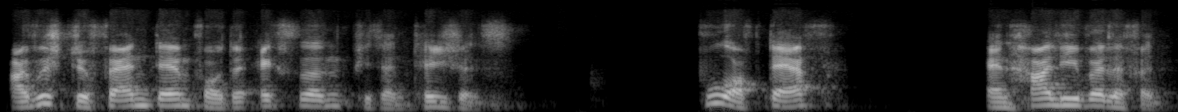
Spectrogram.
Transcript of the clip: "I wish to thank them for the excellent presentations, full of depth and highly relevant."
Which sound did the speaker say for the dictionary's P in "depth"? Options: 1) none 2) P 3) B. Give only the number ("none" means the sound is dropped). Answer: 1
